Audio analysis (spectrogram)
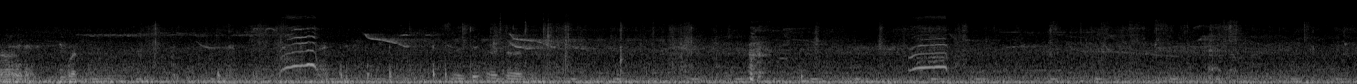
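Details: Hungry baby monkey Sweet Pea crying loudly up in a tree, wanting milk: two harmonic upward-sweeping wails several seconds apart, mixed with shorter falling squeals and faint chatter, against low rumbling background noise.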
